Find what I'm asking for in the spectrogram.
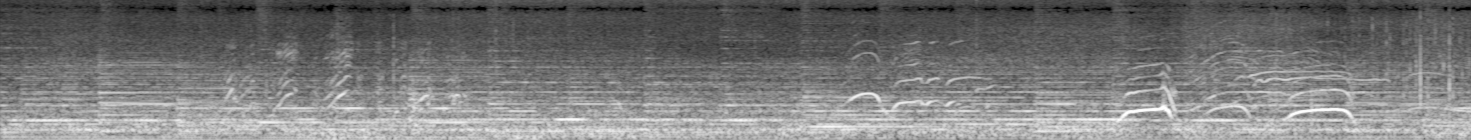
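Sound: sea waves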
